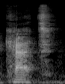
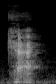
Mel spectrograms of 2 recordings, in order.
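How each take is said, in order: First: The final T is released with a puff of air. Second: The final T is stopped without releasing air. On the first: The speaker calls it wrong. "We don't say" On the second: The speaker calls it right. "we stop it before we let the air out"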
